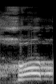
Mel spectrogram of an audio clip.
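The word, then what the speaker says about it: ὁ: perhatikan saya Pak hode jadi bukan o Pak kalau dalam bahasa Yunani Bukan dibaca o tapi Ho nih saya bacakan ya engak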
